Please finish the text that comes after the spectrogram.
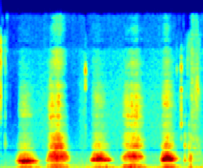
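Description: A person demonstrates tense, constricted, shallow breathing: five short, rhythmic breaths, each a hoarse, airy puff, close to the microphone and with no talking.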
